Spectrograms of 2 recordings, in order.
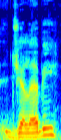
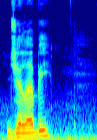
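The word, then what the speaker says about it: Çelebi: it in Turkey because the C is pronounced with the J so I'm going to call it jalbi c e l e b i e jby cby cuz I have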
